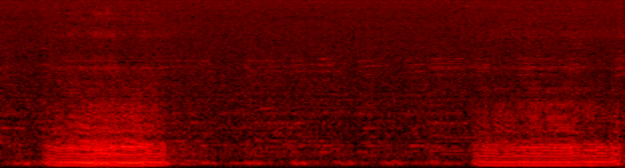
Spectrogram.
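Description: Low, buzzing snores from a sleeping dog, one loud snore, then softer breathing noise, then another loud snore.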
